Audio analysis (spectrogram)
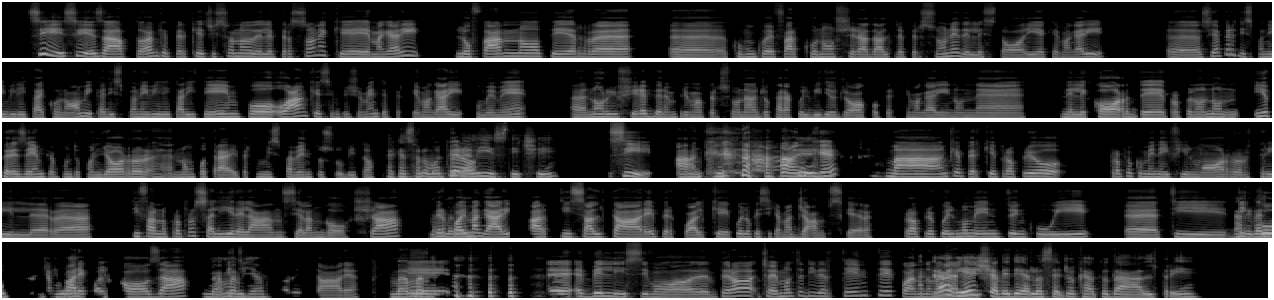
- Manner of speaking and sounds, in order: other background noise; laughing while speaking: "anche, anche"; unintelligible speech; in English: "jumpscare"; laughing while speaking: "mi"; chuckle; "cioè" said as "ceh"
- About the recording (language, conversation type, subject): Italian, podcast, Raccontami di un hobby che ti fa perdere la nozione del tempo?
